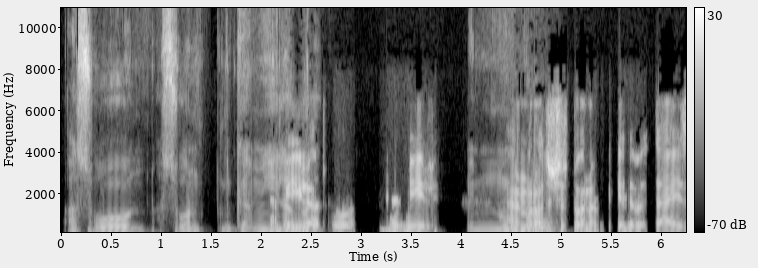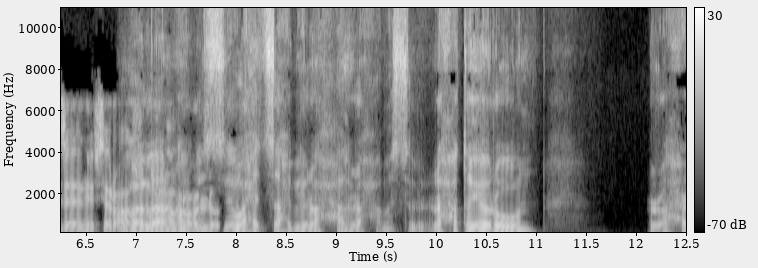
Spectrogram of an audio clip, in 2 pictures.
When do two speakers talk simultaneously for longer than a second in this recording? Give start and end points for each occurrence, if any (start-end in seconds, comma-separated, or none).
6.8-8.1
